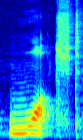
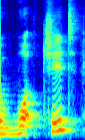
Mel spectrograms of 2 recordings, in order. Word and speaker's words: watched: People want to say the E, they want to go watched, but it's just a cht. So it's like a CH straight to a T. So try to learn that as a new sound.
